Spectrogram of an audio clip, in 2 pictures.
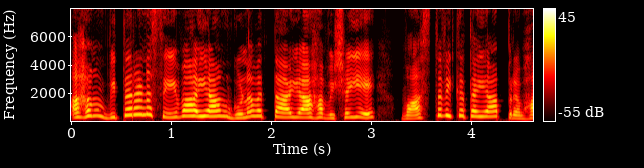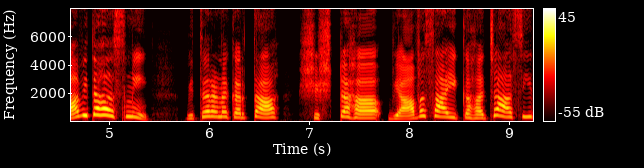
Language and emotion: Sanskrit, happy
